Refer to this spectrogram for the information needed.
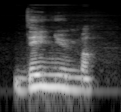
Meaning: destitution
- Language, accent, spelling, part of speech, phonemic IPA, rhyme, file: French, Canada, dénuement, noun, /de.ny.mɑ̃/, -ɑ̃, LL-Q150 (fra)-dénuement.wav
